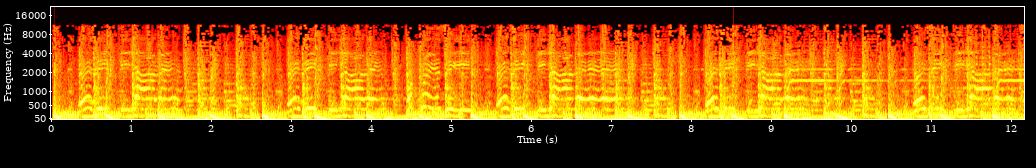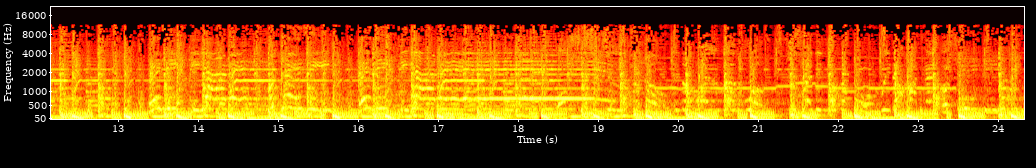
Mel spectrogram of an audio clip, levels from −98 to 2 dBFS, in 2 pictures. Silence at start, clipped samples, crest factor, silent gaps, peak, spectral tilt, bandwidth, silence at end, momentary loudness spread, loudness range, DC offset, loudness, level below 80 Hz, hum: 0 s; under 0.1%; 12 dB; none; 0 dBFS; -5.5 dB/octave; 11.5 kHz; 0 s; 4 LU; 2 LU; under 0.1%; -13 LUFS; -20 dBFS; none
